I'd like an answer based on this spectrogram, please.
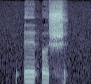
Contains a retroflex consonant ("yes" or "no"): no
